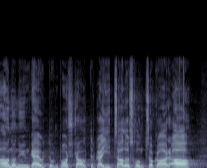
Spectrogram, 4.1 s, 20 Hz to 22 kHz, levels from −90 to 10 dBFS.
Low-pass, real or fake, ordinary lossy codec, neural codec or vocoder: 14.4 kHz; fake; none; vocoder, 48 kHz, 128 mel bands, Vocos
